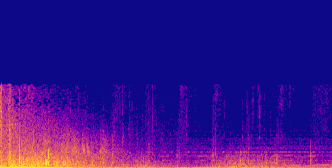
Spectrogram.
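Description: Confringo blasting spell going off in Hogwarts Legacy, a loud booming burst at the start with heavy low rumble, then a rough crackling decay that fades slowly over a few seconds.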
